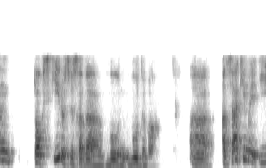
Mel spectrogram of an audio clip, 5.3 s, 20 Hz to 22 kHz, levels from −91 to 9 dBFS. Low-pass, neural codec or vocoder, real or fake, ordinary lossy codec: 5.4 kHz; none; real; AAC, 32 kbps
